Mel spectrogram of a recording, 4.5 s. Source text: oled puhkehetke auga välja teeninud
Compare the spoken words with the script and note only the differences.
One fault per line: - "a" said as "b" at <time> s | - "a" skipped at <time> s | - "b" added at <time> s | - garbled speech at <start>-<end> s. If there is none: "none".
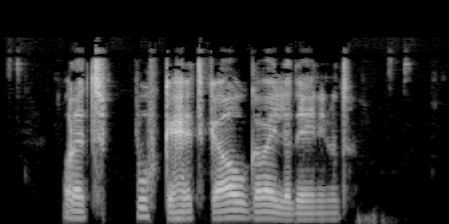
none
